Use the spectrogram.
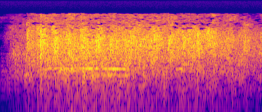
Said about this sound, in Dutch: Graag een applaus voor Joost Rietveld.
